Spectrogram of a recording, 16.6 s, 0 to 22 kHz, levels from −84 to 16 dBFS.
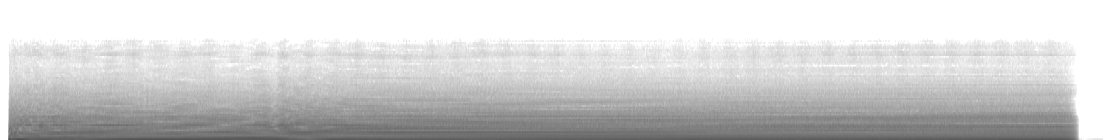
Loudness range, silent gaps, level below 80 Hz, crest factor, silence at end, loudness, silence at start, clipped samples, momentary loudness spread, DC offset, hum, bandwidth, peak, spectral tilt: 2 LU; none; -48 dBFS; 10 dB; 0.4 s; -21 LUFS; 0.1 s; under 0.1%; 3 LU; under 0.1%; none; 10 kHz; -10 dBFS; -6 dB/octave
